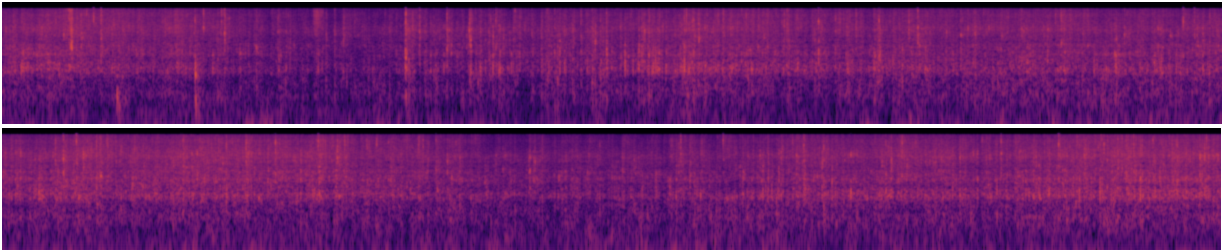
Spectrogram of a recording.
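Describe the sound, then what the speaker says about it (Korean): Steady rain pattering down on a tent at an autumn campsite, a dense continuous hiss of drops with no pauses, fairly even in loudness throughout and no voices. "뒤에도 지금 빗방울이 계속 떨어지고 있는데"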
